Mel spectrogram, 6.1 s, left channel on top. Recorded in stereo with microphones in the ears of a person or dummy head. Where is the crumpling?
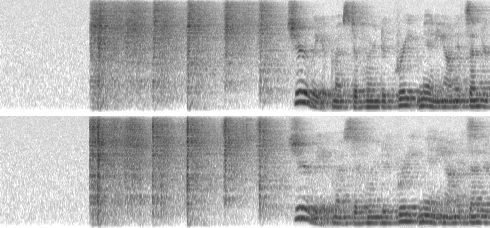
55° right (ahead or behind), 1.4 m.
